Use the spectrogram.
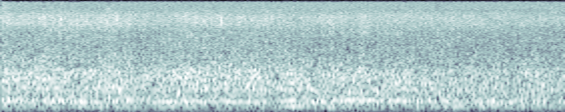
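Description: Honey bees buzz steadily at an open hive, a dense continuous drone from many insects, fairly faint and even throughout, with no talk.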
